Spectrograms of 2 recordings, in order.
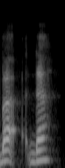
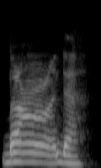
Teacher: Kemudian ba'da ada ain sukun dipenuhi sifat tawasutnya, jangan disamakan dengan huruf hamzah ya, jadi tidak dibaca syiddah, jangan ba'dah tapi ba'da.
